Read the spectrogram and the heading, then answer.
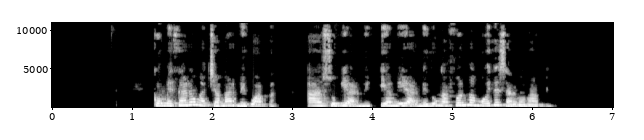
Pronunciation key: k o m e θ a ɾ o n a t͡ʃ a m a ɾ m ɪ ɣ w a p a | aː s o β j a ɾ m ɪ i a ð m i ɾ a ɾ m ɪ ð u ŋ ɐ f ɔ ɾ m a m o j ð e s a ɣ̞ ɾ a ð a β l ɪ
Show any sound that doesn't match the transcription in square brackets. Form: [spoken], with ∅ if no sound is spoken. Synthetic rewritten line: k o m e θ a ɾ o [ŋ] a t͡ʃ a m a ɾ m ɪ ɣ w a p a | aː s [u] β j a ɾ m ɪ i a [∅] m i ɾ a ɾ m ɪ ð u ŋ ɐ f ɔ ɾ m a m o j ð e s a ɣ̞ ɾ a ð a β l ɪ

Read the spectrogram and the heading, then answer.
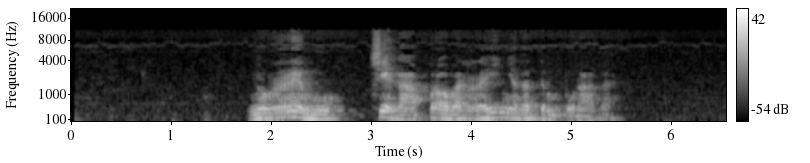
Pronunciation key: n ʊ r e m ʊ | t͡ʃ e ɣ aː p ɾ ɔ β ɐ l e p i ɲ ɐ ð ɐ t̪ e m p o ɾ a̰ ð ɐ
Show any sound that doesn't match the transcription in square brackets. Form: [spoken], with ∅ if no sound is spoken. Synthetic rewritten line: n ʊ r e m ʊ | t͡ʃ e ɣ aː p ɾ ɔ β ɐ [r] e [∅] i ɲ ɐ ð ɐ t̪ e m p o ɾ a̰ ð ɐ

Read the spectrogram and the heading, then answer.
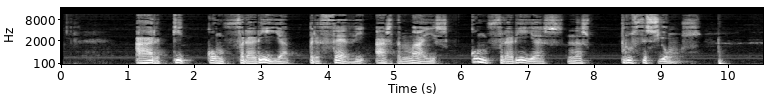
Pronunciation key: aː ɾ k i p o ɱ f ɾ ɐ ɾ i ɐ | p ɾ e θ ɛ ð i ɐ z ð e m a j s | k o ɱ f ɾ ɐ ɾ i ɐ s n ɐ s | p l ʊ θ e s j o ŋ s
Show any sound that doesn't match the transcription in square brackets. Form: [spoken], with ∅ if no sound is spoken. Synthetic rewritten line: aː ɾ k i [k] o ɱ f ɾ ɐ ɾ i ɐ | p ɾ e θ ɛ ð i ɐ z ð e m a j s | k o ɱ f ɾ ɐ ɾ i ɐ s n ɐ s | p [ɾ] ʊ θ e s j o ŋ s

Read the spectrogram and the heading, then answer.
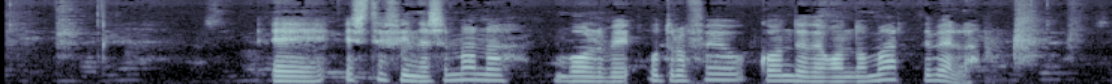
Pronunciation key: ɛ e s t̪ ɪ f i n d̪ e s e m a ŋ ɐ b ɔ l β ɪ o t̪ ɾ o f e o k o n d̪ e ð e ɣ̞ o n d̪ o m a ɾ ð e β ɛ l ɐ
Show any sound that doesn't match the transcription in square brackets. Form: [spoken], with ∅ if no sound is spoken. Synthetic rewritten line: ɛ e s t̪ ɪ f i n d̪ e s e m a [n] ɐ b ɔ l β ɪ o t̪ ɾ o f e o k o n d̪ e ð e ɣ̞ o n d̪ o m a ɾ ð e β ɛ l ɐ

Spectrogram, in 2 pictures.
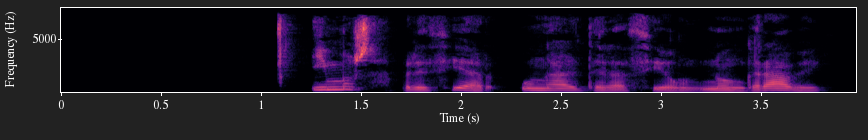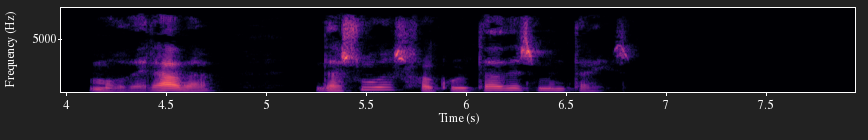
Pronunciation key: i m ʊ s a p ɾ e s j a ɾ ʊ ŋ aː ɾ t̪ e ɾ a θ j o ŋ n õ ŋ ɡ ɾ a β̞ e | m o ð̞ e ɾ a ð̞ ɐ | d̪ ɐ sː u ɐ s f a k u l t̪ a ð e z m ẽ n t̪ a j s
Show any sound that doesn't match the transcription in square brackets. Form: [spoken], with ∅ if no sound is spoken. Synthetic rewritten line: i m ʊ s a p ɾ e [θ] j a ɾ [u] ŋ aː [l] t̪ e ɾ a θ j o ŋ n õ ŋ ɡ ɾ a β̞ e | m o ð̞ e ɾ a ð̞ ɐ | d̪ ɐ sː u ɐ s f a k u l t̪ a ð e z m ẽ n t̪ a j s

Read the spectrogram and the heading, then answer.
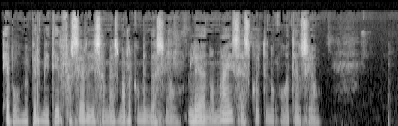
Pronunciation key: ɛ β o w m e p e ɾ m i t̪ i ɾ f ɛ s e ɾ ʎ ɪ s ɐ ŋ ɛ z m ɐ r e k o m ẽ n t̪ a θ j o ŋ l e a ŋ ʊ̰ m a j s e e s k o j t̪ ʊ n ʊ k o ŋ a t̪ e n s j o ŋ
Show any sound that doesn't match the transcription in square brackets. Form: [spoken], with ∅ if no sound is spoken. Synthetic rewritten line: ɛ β o w m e p e ɾ m i t̪ i ɾ f [a] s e ɾ ʎ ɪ s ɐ [m] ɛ z m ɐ r e k o m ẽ n [d̪] a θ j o ŋ l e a [n] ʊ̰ m a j s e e s k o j t̪ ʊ n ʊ k o ŋ a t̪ e n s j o ŋ

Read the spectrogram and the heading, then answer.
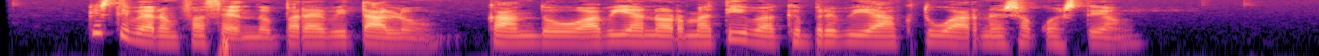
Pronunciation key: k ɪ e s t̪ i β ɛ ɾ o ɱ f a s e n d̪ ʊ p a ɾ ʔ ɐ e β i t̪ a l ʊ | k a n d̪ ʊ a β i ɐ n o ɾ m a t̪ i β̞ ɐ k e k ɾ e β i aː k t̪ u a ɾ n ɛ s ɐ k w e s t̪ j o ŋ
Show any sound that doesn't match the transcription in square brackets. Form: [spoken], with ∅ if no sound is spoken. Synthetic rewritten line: k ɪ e s t̪ i β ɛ ɾ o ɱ f a [θ] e n d̪ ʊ p a ɾ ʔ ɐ e β i t̪ a l ʊ | k a n d̪ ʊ a β i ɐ n o ɾ m a t̪ i β̞ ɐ k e [p] ɾ e β i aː k t̪ u a ɾ n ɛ s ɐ k w e s t̪ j o ŋ

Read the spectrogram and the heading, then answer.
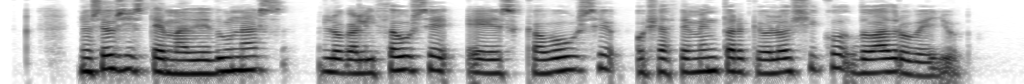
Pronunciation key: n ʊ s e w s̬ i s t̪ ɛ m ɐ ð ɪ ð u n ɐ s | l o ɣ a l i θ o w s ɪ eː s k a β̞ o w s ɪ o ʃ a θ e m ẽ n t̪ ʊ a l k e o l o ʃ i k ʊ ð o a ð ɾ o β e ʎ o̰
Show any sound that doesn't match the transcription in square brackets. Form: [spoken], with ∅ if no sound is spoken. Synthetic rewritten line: n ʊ s e w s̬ i s t̪ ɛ m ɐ ð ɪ ð u n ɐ s | l o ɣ a l i θ o w s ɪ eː s k a β̞ o w s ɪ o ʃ a θ e m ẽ n t̪ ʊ a [ɾ] k e o l [ɔ] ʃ i k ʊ ð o a ð ɾ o β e ʎ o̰

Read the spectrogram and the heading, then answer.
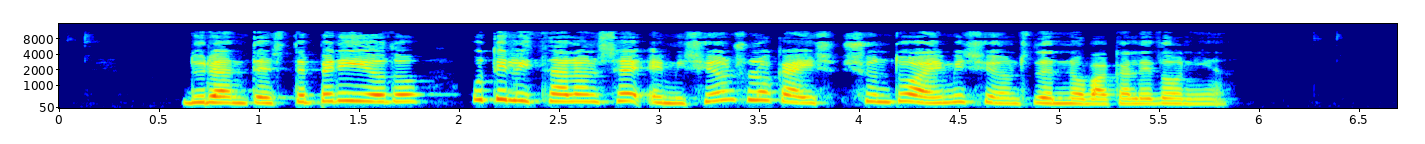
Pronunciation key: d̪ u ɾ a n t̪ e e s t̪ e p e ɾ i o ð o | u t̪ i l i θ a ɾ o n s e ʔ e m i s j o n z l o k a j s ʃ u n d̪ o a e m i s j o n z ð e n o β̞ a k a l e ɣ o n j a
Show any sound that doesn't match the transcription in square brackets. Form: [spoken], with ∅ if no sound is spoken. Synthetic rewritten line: d̪ u ɾ a n t̪ e e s t̪ e p e ɾ i o ð o | u t̪ i l i θ a ɾ o n s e ʔ e m i s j o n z l o k a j s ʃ u n [t̪] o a e m i s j o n z ð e n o β̞ a k a l e [ð] o n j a

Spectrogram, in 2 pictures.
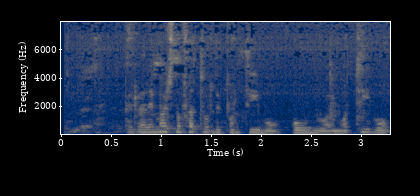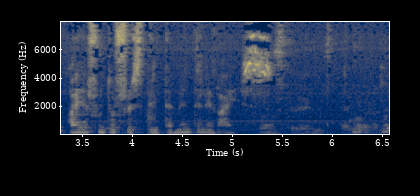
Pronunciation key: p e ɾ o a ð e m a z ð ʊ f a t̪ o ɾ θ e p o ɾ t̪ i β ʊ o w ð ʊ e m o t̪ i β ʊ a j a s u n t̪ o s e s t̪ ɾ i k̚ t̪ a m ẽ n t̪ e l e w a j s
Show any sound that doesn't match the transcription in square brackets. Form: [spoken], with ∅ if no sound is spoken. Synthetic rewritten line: p e ɾ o a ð e m a z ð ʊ f a t̪ o ɾ [ð] e p o ɾ t̪ i β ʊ o w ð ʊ e m o t̪ i β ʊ a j a s u n t̪ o s e s t̪ ɾ i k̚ t̪ a m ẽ n t̪ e l e [ɣ] a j s

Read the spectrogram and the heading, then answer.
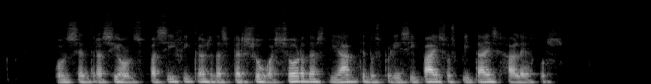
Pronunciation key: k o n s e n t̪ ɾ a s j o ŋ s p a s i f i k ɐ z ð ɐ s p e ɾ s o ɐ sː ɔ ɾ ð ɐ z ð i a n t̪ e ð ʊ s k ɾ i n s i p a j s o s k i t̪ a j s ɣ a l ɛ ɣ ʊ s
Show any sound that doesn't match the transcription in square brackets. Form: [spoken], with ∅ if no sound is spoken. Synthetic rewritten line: k o n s e n t̪ ɾ a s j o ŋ s p a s i f i k ɐ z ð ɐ s p e ɾ s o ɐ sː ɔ ɾ ð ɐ z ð i a n t̪ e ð ʊ s [p] ɾ i n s i p a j s o s [p] i t̪ a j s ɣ a l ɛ ɣ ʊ s

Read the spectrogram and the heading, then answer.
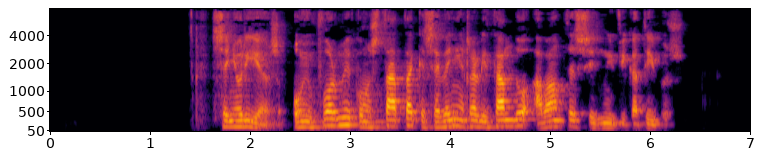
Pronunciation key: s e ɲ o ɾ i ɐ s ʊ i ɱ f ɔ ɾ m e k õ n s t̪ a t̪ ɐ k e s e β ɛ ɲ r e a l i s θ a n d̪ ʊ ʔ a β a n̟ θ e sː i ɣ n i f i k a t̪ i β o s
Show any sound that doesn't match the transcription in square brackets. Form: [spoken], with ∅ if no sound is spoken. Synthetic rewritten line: s e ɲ o ɾ i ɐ s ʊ i ɱ f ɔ ɾ m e k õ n s t̪ a t̪ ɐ k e s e β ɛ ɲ r e a l i [∅] θ a n d̪ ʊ ʔ a β a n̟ θ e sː i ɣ n i f i k a t̪ i β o s

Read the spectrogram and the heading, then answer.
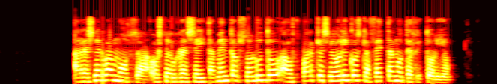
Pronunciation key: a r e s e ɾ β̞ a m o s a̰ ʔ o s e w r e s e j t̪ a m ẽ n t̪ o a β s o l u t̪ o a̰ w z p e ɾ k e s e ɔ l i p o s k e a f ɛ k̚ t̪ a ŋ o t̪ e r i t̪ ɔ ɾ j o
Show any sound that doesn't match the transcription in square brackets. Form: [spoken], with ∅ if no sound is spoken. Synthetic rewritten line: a r e s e ɾ β̞ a m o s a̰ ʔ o s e w r e s e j t̪ a m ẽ n t̪ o a β s o l u t̪ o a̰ w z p [a] ɾ k e s e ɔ l i [k] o s k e a f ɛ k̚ t̪ a ŋ o t̪ e r i t̪ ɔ ɾ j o

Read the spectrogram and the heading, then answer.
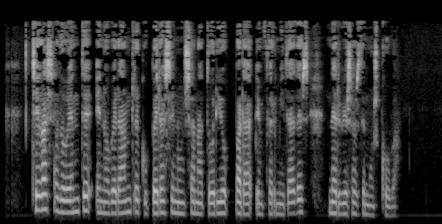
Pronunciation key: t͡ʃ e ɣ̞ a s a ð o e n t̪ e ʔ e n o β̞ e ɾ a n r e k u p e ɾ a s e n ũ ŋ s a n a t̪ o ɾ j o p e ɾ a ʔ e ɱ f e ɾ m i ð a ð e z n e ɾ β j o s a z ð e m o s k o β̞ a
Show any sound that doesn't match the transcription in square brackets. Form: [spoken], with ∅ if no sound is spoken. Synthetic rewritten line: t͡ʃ e ɣ̞ a s a ð o e n t̪ e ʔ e n o β̞ e ɾ a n r e k u p e ɾ a s e n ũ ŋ s a n a t̪ o ɾ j o p [a] ɾ a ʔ e ɱ f e ɾ m i ð a ð e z n e ɾ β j o s a z ð e m o s k o β̞ a

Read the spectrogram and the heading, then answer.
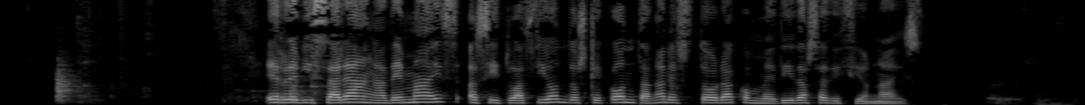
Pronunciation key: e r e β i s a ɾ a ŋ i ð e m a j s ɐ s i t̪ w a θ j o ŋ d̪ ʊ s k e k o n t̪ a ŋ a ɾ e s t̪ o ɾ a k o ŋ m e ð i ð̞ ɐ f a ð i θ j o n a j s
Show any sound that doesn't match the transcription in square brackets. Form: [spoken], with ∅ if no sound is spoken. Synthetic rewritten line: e r e β i s a ɾ a ŋ [a] ð e m a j s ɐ s i t̪ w a θ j o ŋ d̪ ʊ s k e k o n t̪ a ŋ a ɾ e s t̪ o ɾ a k o ŋ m e ð i ð̞ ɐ [s] a ð i θ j o n a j s

